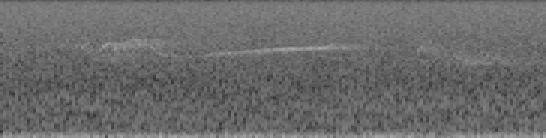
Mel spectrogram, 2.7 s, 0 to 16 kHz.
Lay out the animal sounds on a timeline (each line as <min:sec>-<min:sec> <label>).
0:00.2-0:01.9 Eastern Wood-Pewee (Contopus virens)
0:02.0-0:02.7 Scarlet Tanager (Piranga olivacea)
